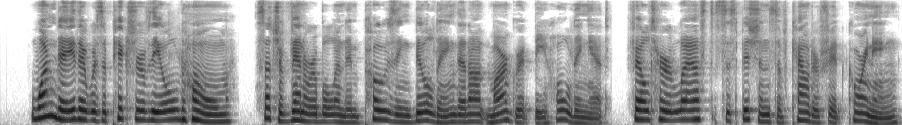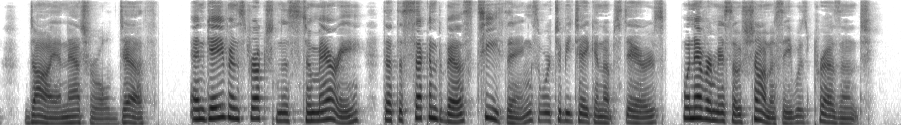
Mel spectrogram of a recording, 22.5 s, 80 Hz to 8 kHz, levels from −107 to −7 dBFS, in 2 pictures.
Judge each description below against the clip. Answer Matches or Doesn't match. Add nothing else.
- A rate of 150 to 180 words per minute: Doesn't match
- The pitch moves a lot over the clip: Matches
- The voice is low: Doesn't match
